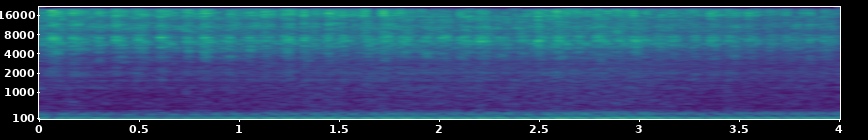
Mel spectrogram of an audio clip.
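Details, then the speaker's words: Cold Pontiac 428 V8 with three two-barrel carbs and Comp Cams hydraulic roller cam, choke closed: steady lumpy burble on the carburetor fast idle cam, no knocks or misses; normal cold fast idle. "Right now it's up on the fast idle cam on the carburetor,"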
